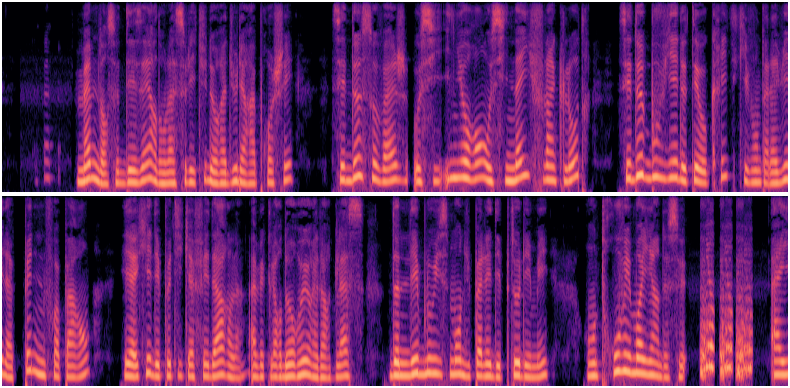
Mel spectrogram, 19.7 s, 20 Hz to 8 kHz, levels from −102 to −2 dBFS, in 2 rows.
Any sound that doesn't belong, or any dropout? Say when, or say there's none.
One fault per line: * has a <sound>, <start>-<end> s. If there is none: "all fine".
* has a laugh, 0.4-0.8 s
* has a laugh, 18.5-19.2 s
